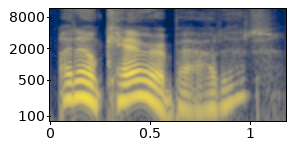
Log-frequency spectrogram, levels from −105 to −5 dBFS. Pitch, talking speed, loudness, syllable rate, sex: 185 Hz, 255 wpm, -17 LUFS, 5.5 syllables/s, female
